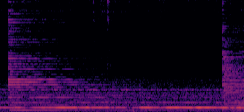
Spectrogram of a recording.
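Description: Background music of sustained, bell-like drone tones; a lower held note comes in at the start.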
